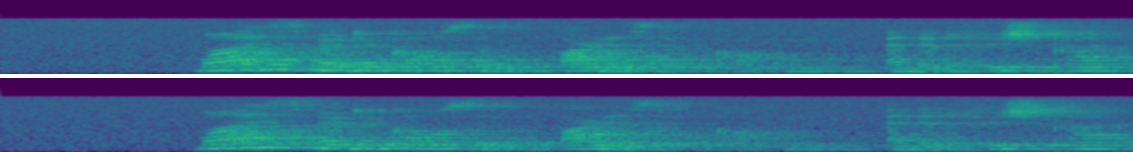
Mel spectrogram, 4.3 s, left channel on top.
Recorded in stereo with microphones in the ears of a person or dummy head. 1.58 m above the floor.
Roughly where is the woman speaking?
Centre.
